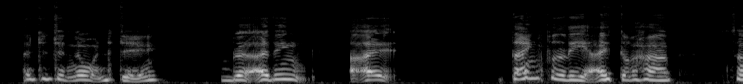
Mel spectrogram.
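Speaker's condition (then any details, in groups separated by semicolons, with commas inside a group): Cerebral palsy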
